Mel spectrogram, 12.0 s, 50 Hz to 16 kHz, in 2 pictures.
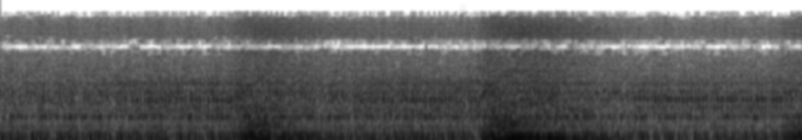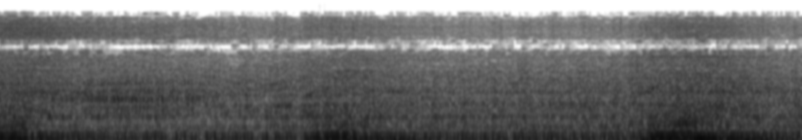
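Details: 1995 Kawasaki ZX1100 (ZZR1100) four-cylinder idling: a heavy knock every couple of seconds from the side cover, appearing when the bike is leaned slightly to the right.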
